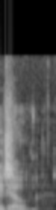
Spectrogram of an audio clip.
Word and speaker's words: Reido: It's Helen, H-E-L-E-N-O, Riedo. Am I saying that right? – Riedo, R-E-I-D-O.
